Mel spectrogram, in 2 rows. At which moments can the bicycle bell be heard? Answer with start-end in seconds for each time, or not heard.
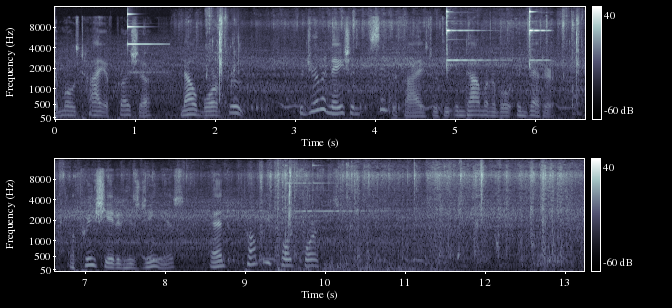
0.9-1.4, 4.8-6.2, 9.4-11.4.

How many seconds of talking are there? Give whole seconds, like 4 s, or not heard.
10 s.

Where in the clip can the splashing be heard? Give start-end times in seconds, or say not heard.
1.9-2.4, 6.3-6.8, 9.3-9.9.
